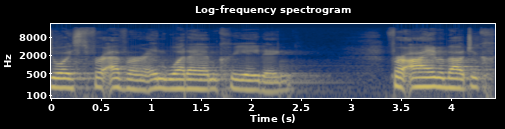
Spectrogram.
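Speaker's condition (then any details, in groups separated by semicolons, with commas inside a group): No condition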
